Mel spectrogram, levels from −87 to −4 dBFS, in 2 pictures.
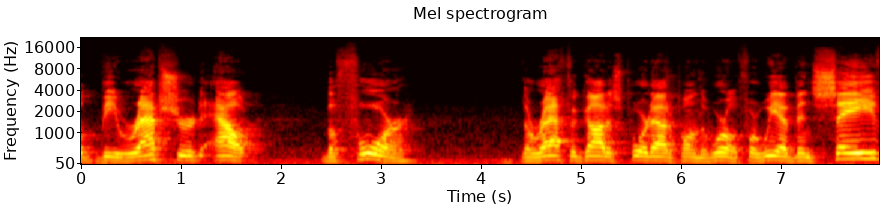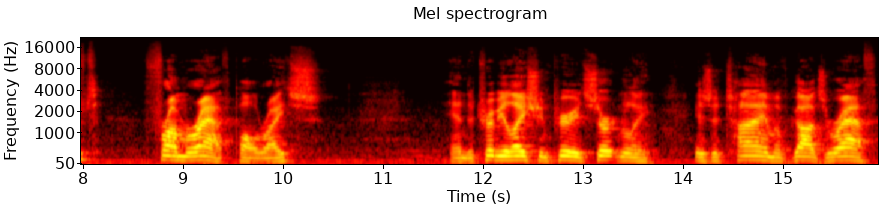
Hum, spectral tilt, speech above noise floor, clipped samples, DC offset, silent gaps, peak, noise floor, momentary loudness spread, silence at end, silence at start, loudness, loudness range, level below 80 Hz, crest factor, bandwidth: none; -4 dB/octave; 30 dB; under 0.1%; under 0.1%; none; -8 dBFS; -57 dBFS; 14 LU; 0 s; 0 s; -26 LUFS; 5 LU; -58 dBFS; 20 dB; 16 kHz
